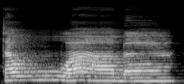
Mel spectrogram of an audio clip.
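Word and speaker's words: تَوَّابًا: Ini bacanya tawwaba, bukan tawwaba. Ta.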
